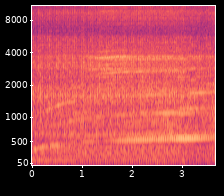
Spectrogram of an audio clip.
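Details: Tata Safari Storme diesel at start-up, engine sometimes shutting off: rough idle with a rattle and a thin whine climbing then steadying mid-pitch.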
